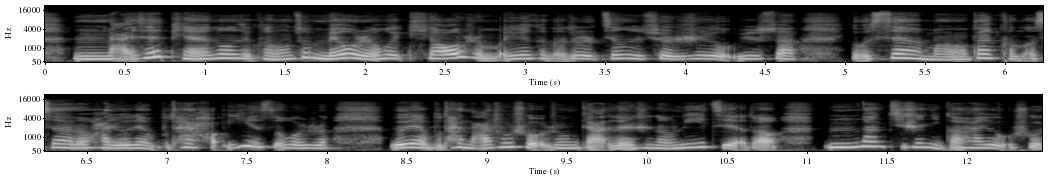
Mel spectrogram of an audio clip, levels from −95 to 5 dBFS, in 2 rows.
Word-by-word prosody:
嗯， 220 0 +3
买 225 - 0
一 - - -1
些 345 +4 +5
便 270 - 0
宜 - - +2
的 - - -1
东 285 0 +3
西 - - -1
可 230 - -2
能 210 +2 +1
就 330 +7 0
没 235 -5 +4
有 295 +3 +6
人 240 -4 +4
会 255 0 0
挑 265 +5 +3
什 300 - -2
么。 - - -4
因 230 - 0
为 260 - +1
可 260 - -5
能 - - -5
就 - - -1
是 230 - +1
经 260 +4 -3
济 240 - -2
确 235 0 0
实 205 - -1
是 240 +2 -5
有 230 - 0
预 230 +1 -3
算， 220 -3 -3 0.3
有 - - -2
限 290 -5 +2
嘛， 200 -2 -1
但 290 +4 +1
可 - - -7
能 - - -7
现 270 - -1
在 255 - +1
的 230 0 0
话 235 -1 -3
有 215 0 +2
点 220 -2 0
不 - - -11
太 275 - -4
好 260 - -5
意 360 -2 +1
思， 295 - -4
或 220 -1 -1
者 215 - -3
说 215 0 -2 0.4
有 225 - +6
点 265 0 +4
不 - - -4
太 275 - -2
拿 225 -1 0
出 295 +3 +1
手， 300 - +2
这 - - -3
种 220 0 -1
感 - - -2
觉 - - +1
也 - - 0
是 225 +1 -5
能 215 0 0
理 275 +4 -1
解 300 - -1
的。 - - +1 0.3
嗯， 275 +1 +4
那 340 0 +2
其 315 - -9
实 285 -1 -1
你 245 -5 -2
刚 220 - -2
才 235 -1 -1
有 230 -2 -1
说， 110 -1 -3
245 Hz, 380 characters per minute, -22 LUFS, 225-280 Hz, 0.4 s, 有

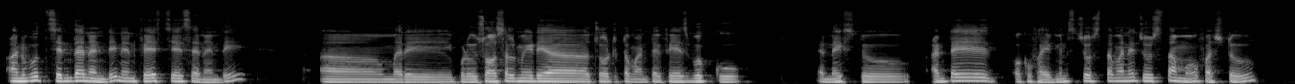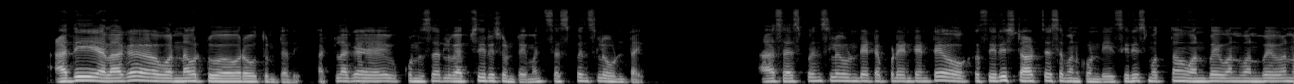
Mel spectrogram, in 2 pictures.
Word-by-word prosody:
అనుభూతి 165 +5 +4
చెందానండి. 150 -3 +4
నేను 145 -2 +1
ఫేస్ 145 0 +3
చేశానండి. 135 -2 -1 1.0
ఆహ్, 120 -1 -1
మరీ 120 0 0 0.4
ఇప్పుడు 125 +4 -2
సోషల్ 135 +3 +3
మీడియా 140 -1 +5 0.4
చూడటం 125 -1 -3
అంటే 120 +2 -3
ఫేస్బుక్కూ, 130 -1 +1 1.0
నెక్స్టూ 130 0 -1 0.7
అంటే 135 +6 +2 0.6
ఒక 125 - -5
5 115 -2 +1
మినిట్స్ 130 +1 -2
చూస్తామనే 155 +2 0
చూస్తాము 150 -2 +1
ఫస్టు. 125 0 0 1.2
అదీ 180 +6 +5 0.2
అలాగా 155 +5 +3 0.3
వన్ 145 -1 +2
అవర్, 155 -3 +1
2 145 - +4
అవర్ 135 0 +4
అవుతుంటది. 115 -5 -4 0.3
అట్లాగే 150 +4 -2 0.4
కొన్నిసార్లు 145 +1 -1
వెబ్ 135 0 -2
సీరీస్ 155 -3 +1
ఉంటాయి. 120 -2 -4
మంచి 135 +1 -4
సస్పెన్స్‌లో 145 +3 -3
ఉంటాయి. 110 -4 -7 1.3
ఆ - - +1
సస్పెన్స్‌లో 160 +4 -2
ఉండేటప్పుడు 150 -1 -2
ఏంటంటే, 145 +3 -2 0.2
ఒక 140 +2 -4
సిరీస్ 170 +3 +2
స్టార్ట్ 155 -4 +2
చేసాం 160 -2 -1
అనుకోండి. 130 -3 -2
సిరీస్ 145 +1 -2
మొత్తం 145 +4 -3
one 140 0 +2
by 155 - +2
one, 145 -1 -1
one 140 -1 +1
by 150 - 0
one 150 -1 -1
140 Hz, 125 wpm, -23 LUFS, 130-150 Hz, 1.3 s, మీడియా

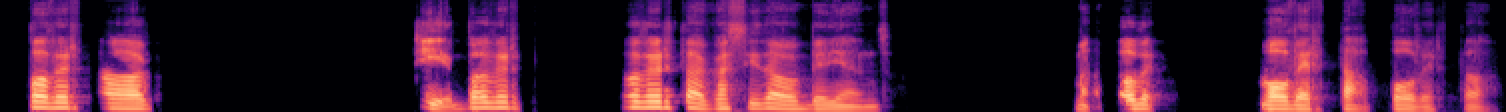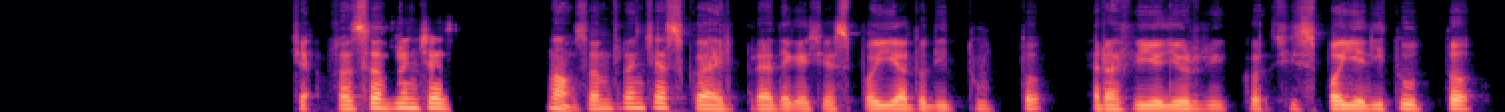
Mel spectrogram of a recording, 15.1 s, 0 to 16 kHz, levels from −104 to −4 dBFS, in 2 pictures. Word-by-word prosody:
Povertà. 170 -5 +6 1.3
Sì, - - +2
pover 170 +3 +3 0.5
povertà, 185 -3 +4
castità, 150 +1 +1
obbedienza. 115 -6 -2 0.9
Ma - - -4
pove - - +3 0.4
povertà, 135 -3 +4
povertà. 110 -5 -4 1.5
Cioè, - - -8
fra 135 - -3
San 150 +2 +2
Frances 155 -2 -1 0.5
no, - - -1
San 140 +7 -5
Francesco 165 -1 -3
è - - +1
il 120 -1 -5
prete 120 -2 -4
che 120 - -5
si 120 - -11
è - - -5
spogliato 125 0 -2
di 115 0 -9
tutto. 135 +5 -11 0.2
Era 125 -2 -2
figlio 125 0 -1
di 120 - -1
un 120 -1 -1
ricco, 120 0 -10
si 130 - -17
spoglia 130 0 0
di 130 +2 -5
tutto 140 -1 -3
130 Hz, 140 wpm, -24 LUFS, 120-155 Hz, 1.5 s, Povertà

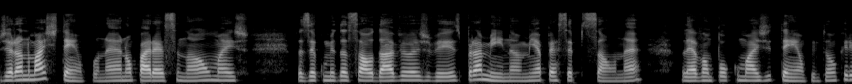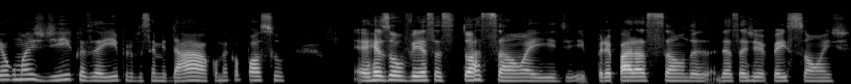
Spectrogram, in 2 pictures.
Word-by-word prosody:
gerando 200 +3 +3
mais 240 +5 +5
tempo, 160 -4 -1
né. 170 +2 -1
Não 185 +1 -2
parece 175 0 +4
não, 175 +2 -1
mas 190 -1 -3 0.5
fazer 180 +2 -1
comida 190 0 -2
saudável, 180 +1 +3
às 195 -1 -1
vezes, 180 +1 -3
pra 210 +3 +3
mim, 185 -6 -1
na 165 0 -5
minha 180 +3 -2
percepção, 185 -5 -4
né, 170 +6 -2 0.4
leva 175 +1 +2
um 180 - -4
pouco 185 +1 -7
mais 180 -1 +1
de 195 +2 -9
tempo. 165 -5 -2
Então, 180 +3 -6
eu - - -11
queria 215 +1 -3
algumas 225 +2 -2
dicas 190 +1 -6
aí 175 +1 -2
pra 180 -2 -15
você 165 +1 -10
me 170 -1 -11
dar, 170 +2 +3
como 180 +1 -14
é - - -16
que - - -19
eu - - -9
posso, 195 -2 -2 0.7
eh, 180 -1 +2
resolver 195 0 +4
essa 190 0 +1
situação 180 -3 +2
aí 160 -1 -4
de 155 +2 -14
preparação 175 0 +4
da 165 -1 -5
dessas 170 0 -3
refeições. 165 -2 -4
180 Hz, 175 wpm, -24 LUFS, 170-190 Hz, 0.7 s, mais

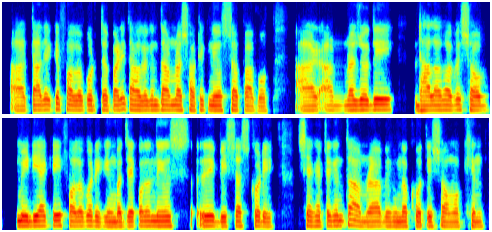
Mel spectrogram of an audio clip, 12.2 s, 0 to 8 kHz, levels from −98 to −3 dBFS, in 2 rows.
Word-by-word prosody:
আ - - -4 0.2
তাদেরকে 135 +3 0
ফলো 125 -2 +2
করতে 130 0 -1
পারি 130 +2 +1
তাহলে 125 -2 +2
কিন্তু 130 +1 0
আমরা 130 0 +1
সঠিক 130 +1 -2
নিউজ 125 0 +2
টা 125 - +4
পাবো। 115 -2 -2 0.5
আর 120 0 0 0.2
আমরা 125 +1 -2
যদি 140 +1 +4 0.5
ঢালাভাবে 125 +2 +1
সব 120 -2 +2 0.4
মিডিয়াকেই 130 +1 +4
ফলো 125 0 +2
করি 130 -2 +1
কিংবা 120 0 +2
যেকোনো 125 +1 +1
নিউজ 130 0 +2 0.4
এই 130 - +5
বিশ্বাস 125 0 0
করি 120 -3 +1 0.4
সেক্ষেত্রে 130 -1 -1
কিন্তু 135 +3 0
আমরা 120 0 -1 0.2
বিভিন্ন 120 0 +1
ক্ষতির 120 0 0
সম্মুখীন 120 0 -2
125 Hz, 160 wpm, -21 LUFS, 120-130 Hz, 0.5 s, এই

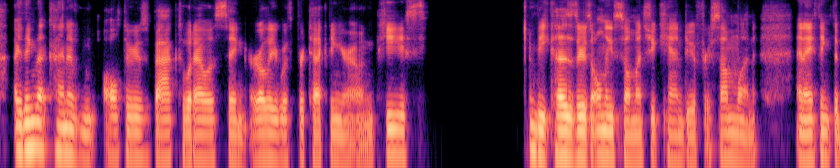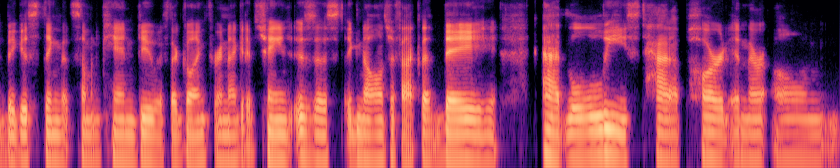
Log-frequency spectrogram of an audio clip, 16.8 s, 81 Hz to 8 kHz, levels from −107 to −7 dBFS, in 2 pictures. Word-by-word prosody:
I 130 - +4
think 140 +2 +6
that 140 -1 +2
kind 125 -3 0
of 120 - +1
m 105 -2 -5
alters 110 -1 -2
back 105 0 0
to - - -7
what 105 - +2
I 100 - +4
was 100 0 -1
saying 100 -1 -2
earlier, 105 0 +1
with 100 0 -6
protecting 105 0 -2
your 100 0 -3
own - - -6
peace, 115 -1 -1 1.1
because 115 -2 +5
there's 110 0 +5
only 115 -1 +3
so 105 -1 -1
much 100 0 -4
you - - 0
can 100 -1 -5
do 95 0 -4
for - - -11
someone, 105 -2 -3 0.4
and 105 - +3
I 105 - +5
think 105 0 -2
the - - -1
biggest 100 0 -2
thing 100 -1 +1
that 100 - -7
someone 100 -1 -5
can 100 -1 -2
do, 100 0 +1
if 95 - -9
they're 100 - -1
going 100 0 -1
through 100 - -5
a - - -1
negative 100 +2 -4
change, 105 -1 +2
is 105 -1 0
just 100 -1 -2
acknowledge 100 -1 -1
the 105 - -4
fact - - -1
that 105 -1 -2
they 105 -1 +6 0.4
at 105 -3 +3
least 110 +1 +2
had - - +2
a - - -5
part 105 -2 0
in 105 0 -4
their 105 0 -2
own 105 0 -8
105 Hz, 220 wpm, -24 LUFS, 100-110 Hz, 1.1 s, think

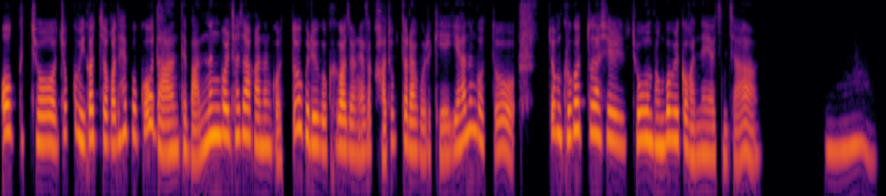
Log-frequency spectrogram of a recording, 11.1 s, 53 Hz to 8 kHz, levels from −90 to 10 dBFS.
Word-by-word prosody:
어 270 +2 +6
그쵸 210 -5 -1
쪼끔 260 0 -2
이것저것 215 -2 +2
해 270 - +1
보고 250 -9 +1
나한테 175 +1 0
맞는 195 - +3
걸 250 -1 +5
찾아가는 240 -6 +1
것도 230 - -2
그리고 200 -6 +3
그 180 - -16
과정에서 175 -3 +1
가족들하고 180 -1 -2
이렇게 155 -1 -9
얘기하는 210 - 0
것도 185 -7 -3 0.4
좀 260 - +1
그것도 275 +3 +2
사실 230 -5 +1
좋은 225 0 +3
방법일 225 +3 +3
것 195 - 0
같네요 155 -1 -5
진짜. 155 0 -7 0.9
음. 180 -1 -9
205 Hz, 345 characters per minute, -24 LUFS, 175-240 Hz, 0.9 s, 어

